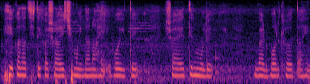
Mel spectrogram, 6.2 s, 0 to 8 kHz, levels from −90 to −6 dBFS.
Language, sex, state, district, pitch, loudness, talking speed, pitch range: Marathi, female, Maharashtra, Dhule, 200 Hz, -38 LUFS, 135 wpm, 195-210 Hz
